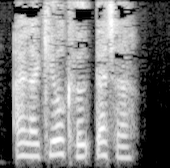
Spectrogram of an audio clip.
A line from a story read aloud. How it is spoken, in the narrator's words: said softly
